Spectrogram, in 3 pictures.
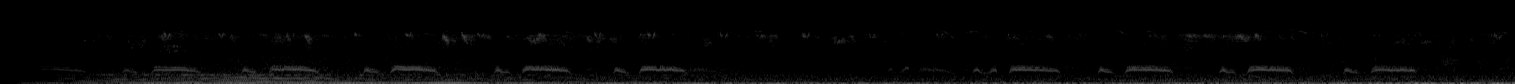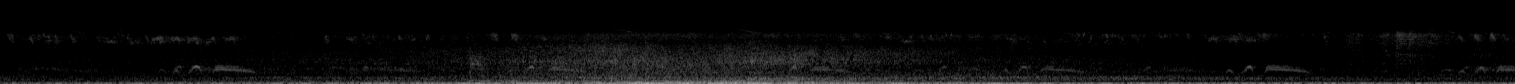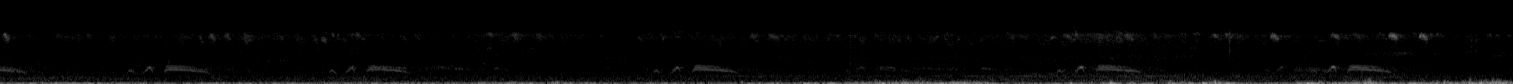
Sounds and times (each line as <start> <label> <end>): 0.1 Birds singing 21.6
17.5 Traffic Sound 45.1
22.4 Birds singing 45.4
